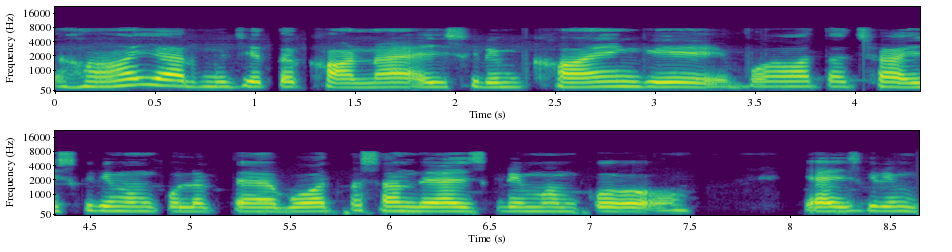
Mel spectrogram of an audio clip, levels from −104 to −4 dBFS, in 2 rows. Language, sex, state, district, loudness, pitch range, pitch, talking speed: Hindi, female, Jharkhand, Sahebganj, -17 LUFS, 200-230 Hz, 210 Hz, 150 wpm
